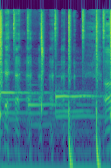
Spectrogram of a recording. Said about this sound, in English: Yeah. Y'all hear the beep. Yeah.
